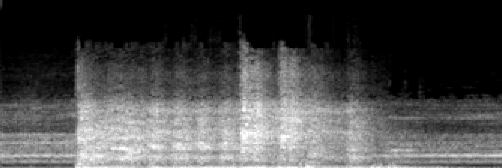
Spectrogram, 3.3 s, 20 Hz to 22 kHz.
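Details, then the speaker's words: Thorp T-18 homebuilt airplane, not run in about six months, with fresh fuel, a brand-new starter and a charged battery, primed three times, boost pump on, mixture rich, throttle cracked; the starter cranks with uneven half-firing pulses that nearly catch but don't run. "Oh, she wants to. It's on, okay."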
